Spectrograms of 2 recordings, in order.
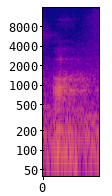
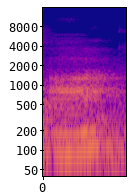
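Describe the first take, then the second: First: The vowel is cut short. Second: The vowel is held long. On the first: "a short A" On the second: "we have the long A"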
